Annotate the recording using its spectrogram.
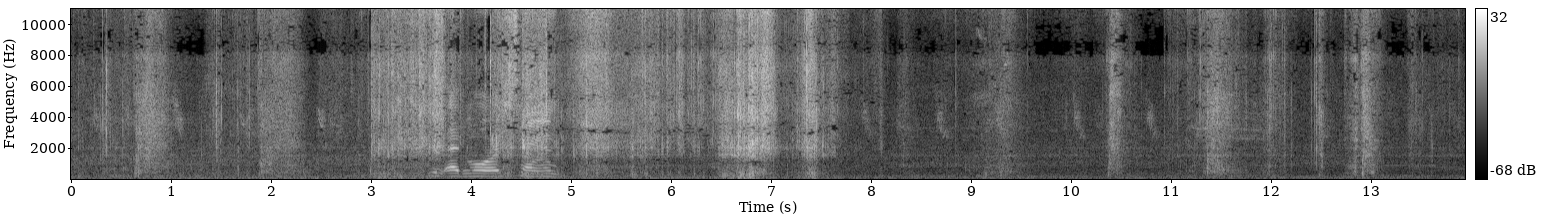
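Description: Hands mix soil in a plastic tub.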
